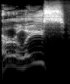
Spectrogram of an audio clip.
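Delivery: Irlise said as "er-leese", puzzled and rising high; Irlise? asked high in disbelief; imitating a puzzled Irlise; mock Irlise. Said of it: "He's like".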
